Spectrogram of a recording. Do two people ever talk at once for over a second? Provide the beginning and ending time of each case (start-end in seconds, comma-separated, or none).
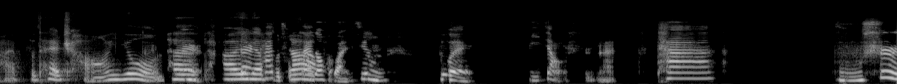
1.4-3.4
